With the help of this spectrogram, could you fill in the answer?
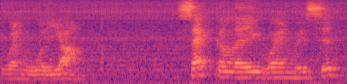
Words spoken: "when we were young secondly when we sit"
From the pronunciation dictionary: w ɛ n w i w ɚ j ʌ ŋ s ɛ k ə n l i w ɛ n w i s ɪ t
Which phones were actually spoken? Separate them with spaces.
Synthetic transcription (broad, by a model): w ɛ n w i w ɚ j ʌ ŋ s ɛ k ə l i w ɛ n w i s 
